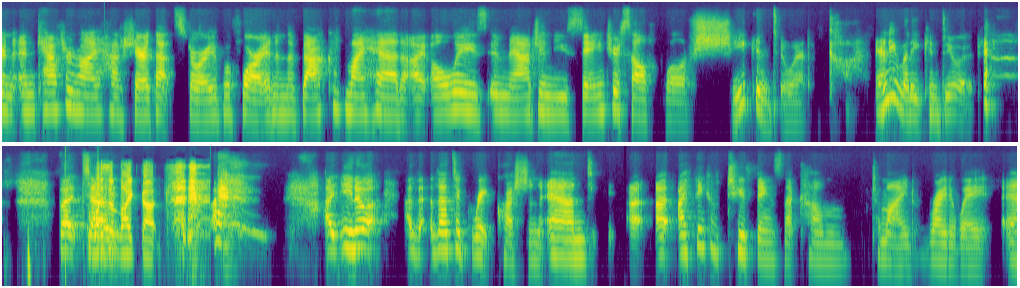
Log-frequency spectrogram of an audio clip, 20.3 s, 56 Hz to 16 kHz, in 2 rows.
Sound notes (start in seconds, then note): 11.0 laughs; 11.8 laughter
